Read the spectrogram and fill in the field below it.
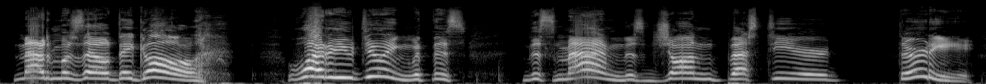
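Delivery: hammed-up jealous husband yelling; husband catches wife in alleyway, mock furious shout; mock outraged shout.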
